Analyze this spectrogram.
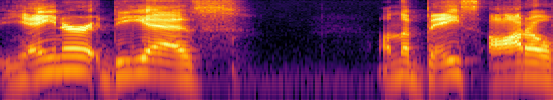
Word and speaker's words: Yainer: Base auto of Yanier Diaz. Or Yainer, I think that's how you say it. Yainer Diaz.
